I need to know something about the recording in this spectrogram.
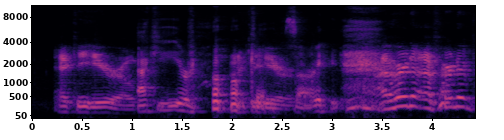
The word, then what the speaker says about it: Akihiro: Akihiro. Okay, sorry. I've heard it pronounced different ways by different people, but sure.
